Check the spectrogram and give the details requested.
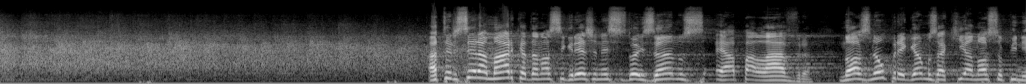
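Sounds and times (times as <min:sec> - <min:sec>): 
crowd applauding: 0:00.0 - 0:04.5
speech: 0:04.3 - 0:10.2.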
